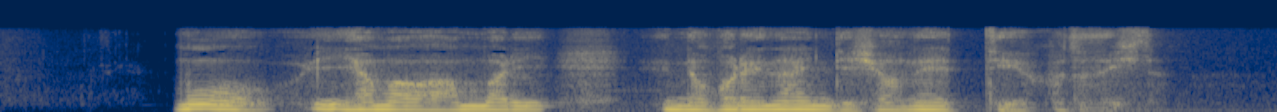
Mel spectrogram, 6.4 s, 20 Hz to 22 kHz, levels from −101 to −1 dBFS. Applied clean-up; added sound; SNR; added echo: none; none; none; none.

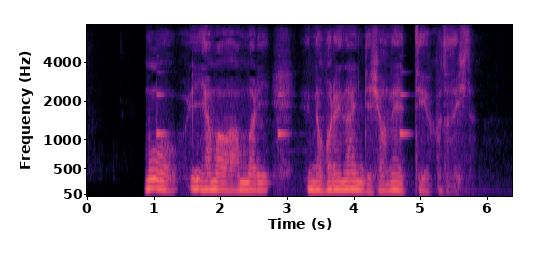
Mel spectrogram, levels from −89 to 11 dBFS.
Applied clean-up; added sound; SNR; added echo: none; Piano; 15 dB; none.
